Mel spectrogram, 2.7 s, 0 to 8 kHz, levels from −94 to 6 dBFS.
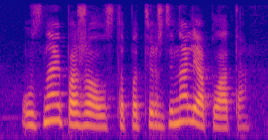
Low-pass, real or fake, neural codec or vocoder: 7.2 kHz; real; none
